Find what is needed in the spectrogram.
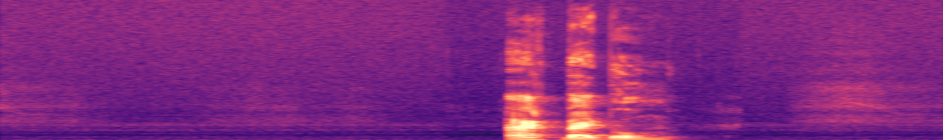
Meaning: strawberry tree (Arbutus unedo)
- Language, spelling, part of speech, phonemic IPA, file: Dutch, aardbeiboom, noun, /ˈaːrt.bɛi̯ˌboːm/, Nl-aardbeiboom.ogg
